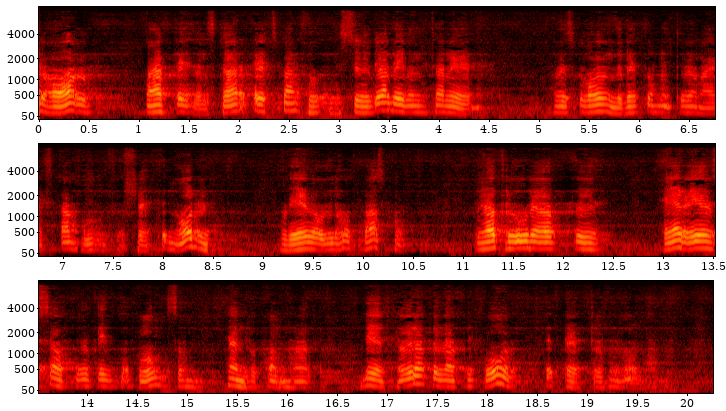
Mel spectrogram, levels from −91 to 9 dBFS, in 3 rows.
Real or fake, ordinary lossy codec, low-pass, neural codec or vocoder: fake; MP3, 32 kbps; 7.2 kHz; codec, 24 kHz, 1 kbps, SNAC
